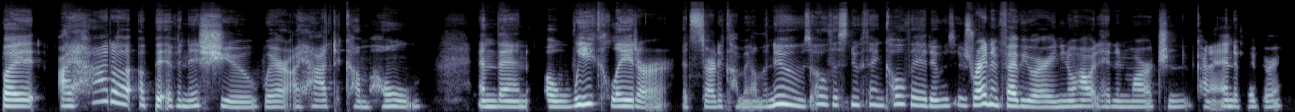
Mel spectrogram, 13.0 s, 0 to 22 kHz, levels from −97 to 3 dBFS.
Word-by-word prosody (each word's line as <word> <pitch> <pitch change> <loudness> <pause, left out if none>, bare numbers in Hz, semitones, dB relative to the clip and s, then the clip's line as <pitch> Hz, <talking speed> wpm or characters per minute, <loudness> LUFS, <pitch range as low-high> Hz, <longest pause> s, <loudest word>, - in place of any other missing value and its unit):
but 225 - +5 0.2
I 230 0 +2
had 380 - -2
a 315 -7 +3
a - - -4
bit 250 0 +2
of 230 - -5
an 220 -1 -2
issue 210 -4 +2
where 195 0 -2
I - - -5
had 215 0 -4
to - - -9
come 200 -2 -7
home, 215 0 -3 0.6
and 210 0 +2
then 200 -1 +1 0.2
a 205 -1 +3
week 265 +7 +4
later, 220 -4 +2
it - - -7
started 200 0 -2
coming 100 - -9
on - - -7
the 200 - -7
news, 260 -3 +4
"Oh, 290 -1 -2
this 265 0 -6
new 275 -2 -1
thing, 260 -2 -5
COVID," 270 -4 -1
it 220 - +2
was 235 +1 -6
it 260 - -9
was 245 +1 -5
right 285 +3 +8
in 265 -3 +3
February, 210 -5 +3
and 195 - -4
you 205 - -3
know 210 - -1
how 220 0 +1
it - - -5
hit 205 0 -7
in 200 -1 -5
March 200 +1 -4
and 205 +3 -10
kinda 205 -2 -7
end 220 0 -1
of 205 - -13
February. 210 +1 -7
220 Hz, 235 wpm, -22 LUFS, 205-250 Hz, 0.6 s, right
